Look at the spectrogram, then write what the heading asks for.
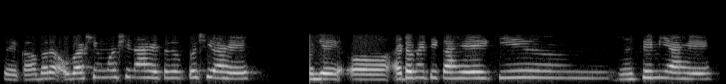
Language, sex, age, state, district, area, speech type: Marathi, female, 30-45, Maharashtra, Nanded, rural, conversation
